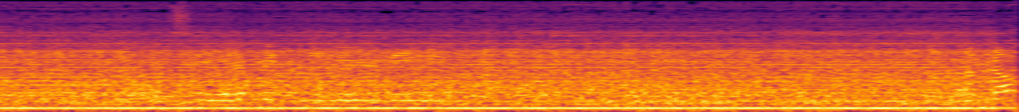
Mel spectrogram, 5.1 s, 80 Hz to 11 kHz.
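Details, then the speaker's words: Cheap 300–800W spindle motor at about 10,000 rpm before balancing its plastic cooling fan: steady low hum with heavy rough buzz, strong vibration from the unbalanced fan. "but you can hear there it was it was really really bad"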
